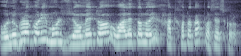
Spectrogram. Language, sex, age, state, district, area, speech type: Assamese, male, 45-60, Assam, Sonitpur, urban, read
